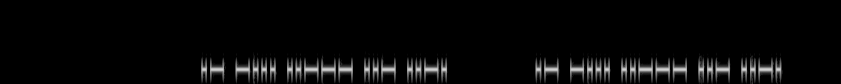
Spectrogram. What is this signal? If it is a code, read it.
Morse code, heard as a keyed tone, about 28 wpm, 700 Hz. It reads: AB2UF AB2UF
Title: USA Call Signs - 5 Characters - Repeated 2x - 28wpm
